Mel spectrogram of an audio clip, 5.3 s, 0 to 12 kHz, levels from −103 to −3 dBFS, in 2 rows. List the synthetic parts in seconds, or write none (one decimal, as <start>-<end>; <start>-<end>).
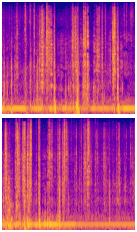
none

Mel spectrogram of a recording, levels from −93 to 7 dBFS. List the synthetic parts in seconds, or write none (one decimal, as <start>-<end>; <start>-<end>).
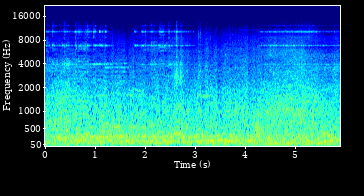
0.0-1.0; 2.0-3.0; 4.3-5.9

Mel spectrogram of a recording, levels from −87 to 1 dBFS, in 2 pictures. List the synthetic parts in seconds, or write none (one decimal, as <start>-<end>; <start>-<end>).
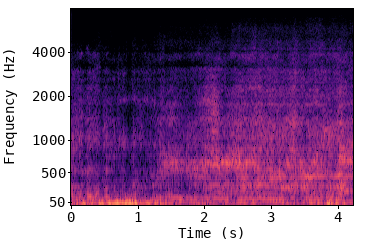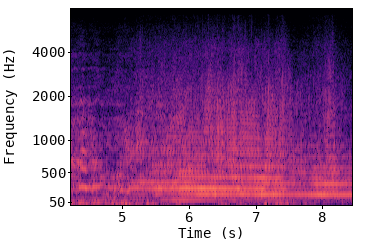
0.0-5.1

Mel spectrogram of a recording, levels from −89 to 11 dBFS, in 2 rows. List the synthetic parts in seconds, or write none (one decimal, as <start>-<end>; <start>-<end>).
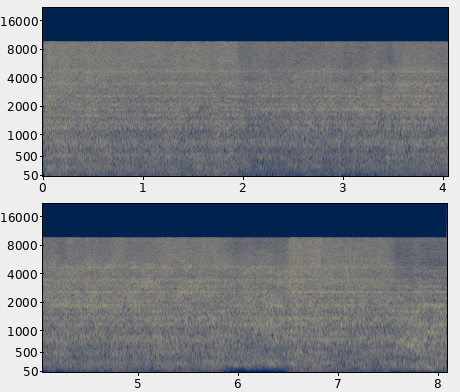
0.0-6.6; 7.2-8.1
